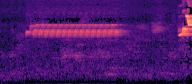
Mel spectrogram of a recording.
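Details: A kept goldfinch holds an even, buzzy, high trill for nearly two seconds, then breaks into a sudden loud twittering note.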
